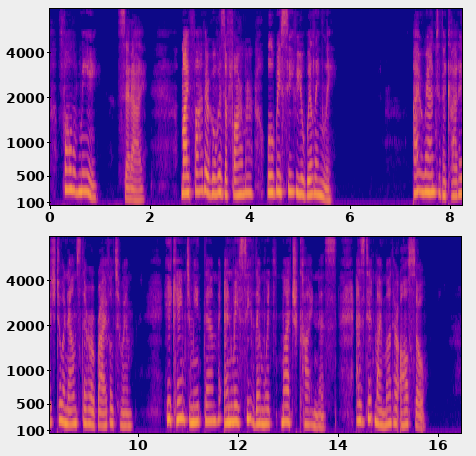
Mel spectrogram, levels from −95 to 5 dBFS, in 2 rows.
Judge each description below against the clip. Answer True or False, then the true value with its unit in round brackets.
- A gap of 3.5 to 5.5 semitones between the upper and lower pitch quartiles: True (4.1 semitones)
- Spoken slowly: False (150 wpm)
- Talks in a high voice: True (225 Hz)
